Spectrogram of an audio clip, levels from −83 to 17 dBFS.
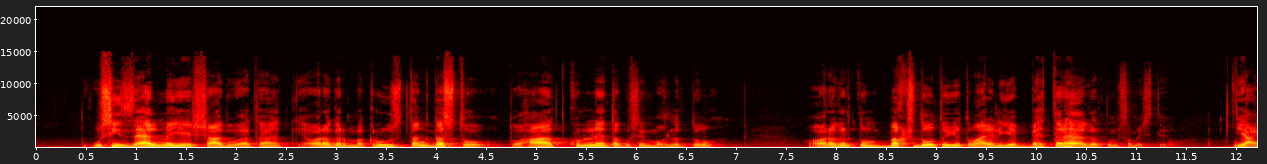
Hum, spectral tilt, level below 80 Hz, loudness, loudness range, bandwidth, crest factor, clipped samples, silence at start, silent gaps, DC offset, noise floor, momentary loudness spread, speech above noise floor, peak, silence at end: none; -6 dB/octave; -48 dBFS; -21 LUFS; 4 LU; 14.5 kHz; 18 dB; under 0.1%; 0.55 s; none; under 0.1%; -57 dBFS; 13 LU; 37 dB; -2 dBFS; 0 s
